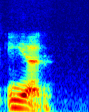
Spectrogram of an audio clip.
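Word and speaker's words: Eion: But the guy that almost runs Pacey over is Billy, and he's played by, I think it's pronounced Ian, E-I-O-N. I know, it's a tricky one.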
